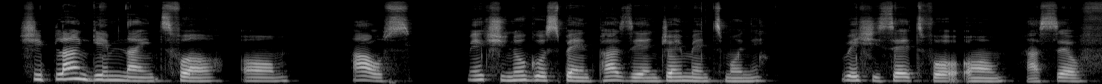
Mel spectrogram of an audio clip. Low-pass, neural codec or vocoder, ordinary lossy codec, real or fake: none; none; none; real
